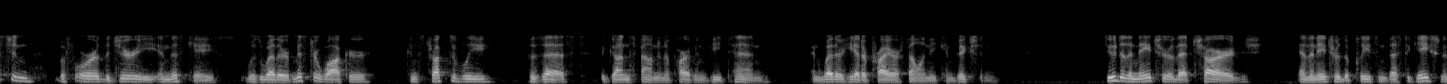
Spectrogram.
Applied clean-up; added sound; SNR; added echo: none; none; none; none.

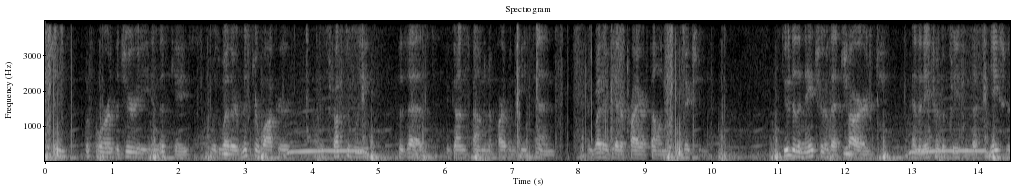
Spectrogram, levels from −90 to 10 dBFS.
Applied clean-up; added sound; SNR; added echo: none; Car; 1 dB; reverberation time 0.6 s.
